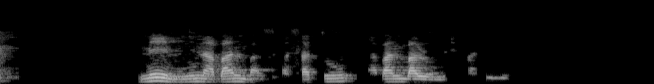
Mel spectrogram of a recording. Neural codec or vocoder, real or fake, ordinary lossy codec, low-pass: none; real; Opus, 32 kbps; 5.4 kHz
